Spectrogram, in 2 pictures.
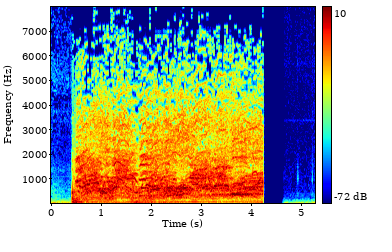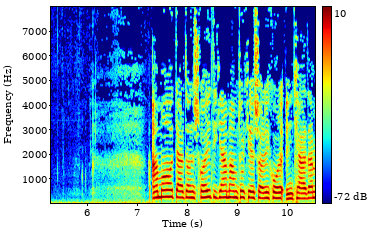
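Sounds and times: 
students chanting slogans at a university protest rally in Qom: 0.4s - 4.3s
speech: 7.4s - 10.5s.

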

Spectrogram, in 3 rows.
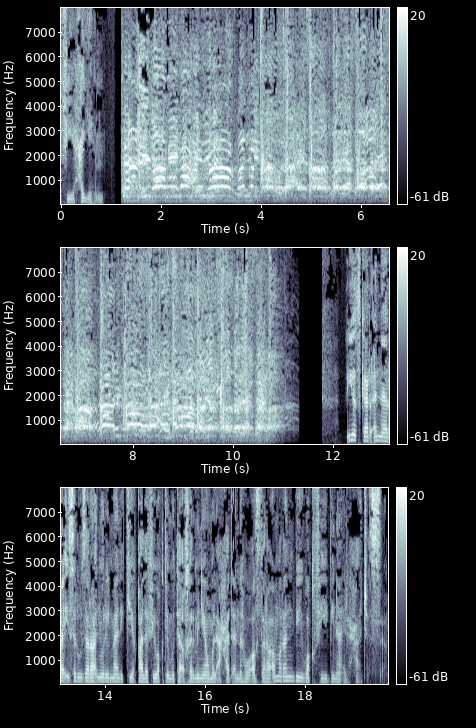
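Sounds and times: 
speech: 0.0s - 4.7s, 12.3s - 19.6s
large crowd of protesters chanting and shouting: 1.2s - 11.3s.

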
